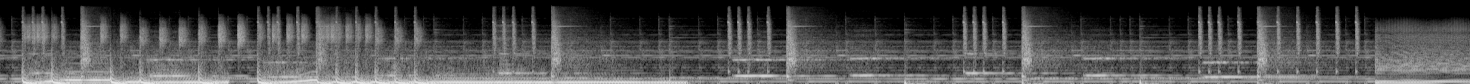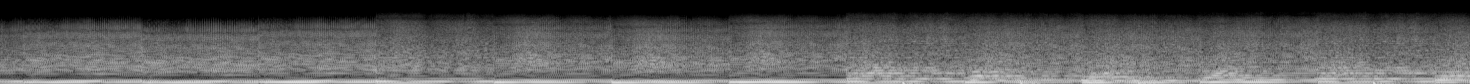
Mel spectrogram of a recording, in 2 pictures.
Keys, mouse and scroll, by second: 2.7 click, 5.3 click, 8.0 scroll down 1, 14.9-15.5 scroll down 1, 20.0 ctrl+alt+click, 24.5 click, 27.7 ctrl+z.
